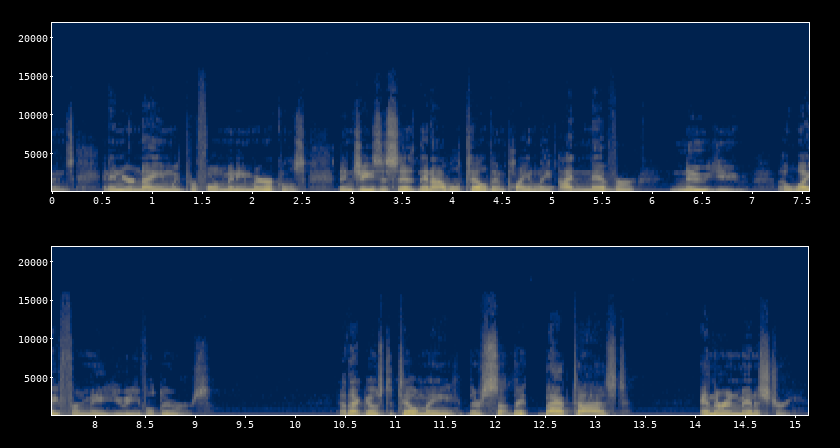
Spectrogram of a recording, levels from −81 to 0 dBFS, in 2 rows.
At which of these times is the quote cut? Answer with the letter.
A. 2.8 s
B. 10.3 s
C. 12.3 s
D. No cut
C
